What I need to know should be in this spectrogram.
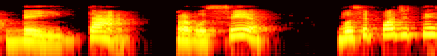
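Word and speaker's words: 北大: Então, se você estiver na China e você encontrar esse bloquinho aqui, Beita, ou alguém pronunciar Beita para você, você pode ter certeza que ele está se referindo à Universidade de Pequim.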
